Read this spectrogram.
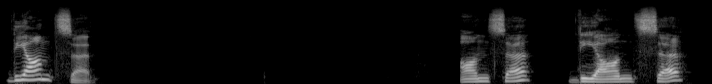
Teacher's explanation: the answer without pronouncing the final R because there's no there's no vowel sound right after it right after that final sound in the word.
